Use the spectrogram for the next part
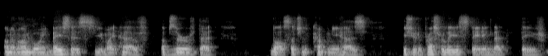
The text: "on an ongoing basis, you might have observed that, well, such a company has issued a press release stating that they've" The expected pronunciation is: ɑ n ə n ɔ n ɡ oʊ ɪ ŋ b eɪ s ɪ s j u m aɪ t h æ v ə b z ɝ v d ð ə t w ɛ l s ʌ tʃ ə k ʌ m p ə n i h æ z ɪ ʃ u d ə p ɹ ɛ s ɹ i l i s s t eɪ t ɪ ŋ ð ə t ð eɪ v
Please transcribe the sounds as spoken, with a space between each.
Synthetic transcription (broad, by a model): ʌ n ə n ɔ n ɡ oʊ ɪ ŋ b eɪ s ɪ s j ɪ m aɪ t h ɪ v ə b z ɝ v d ð ə t w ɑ l s ʌ tʃ ə k ʌ m p ə n i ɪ z ɪ ʃ u d ə p ɹ ɛ s ɹ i l i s s t eɪ t ɪ ŋ ð ə t ð eɪ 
